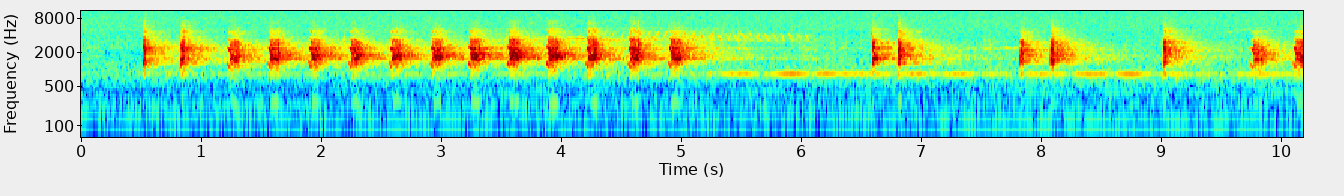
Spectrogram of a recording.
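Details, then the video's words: Wild turkey hens cutting and yelping in the woods, one strutting as she approaches: a long rapid run of about fourteen harsh yelps, then irregular sharp cuts, with a faint steady tone in the background. "Wild Turkey Hens Cutting Yelping and Calling"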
